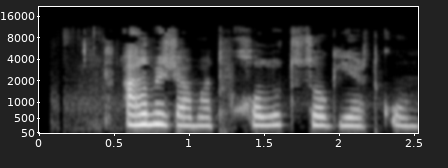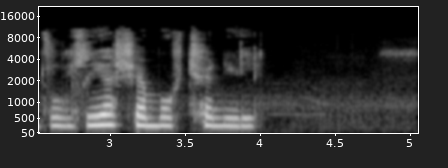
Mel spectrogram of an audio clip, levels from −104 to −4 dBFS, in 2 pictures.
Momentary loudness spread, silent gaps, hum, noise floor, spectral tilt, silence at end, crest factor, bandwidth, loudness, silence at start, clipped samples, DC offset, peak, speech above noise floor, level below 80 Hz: 15 LU; none; none; -67 dBFS; -3 dB/octave; 1.1 s; 22 dB; 11 kHz; -25 LUFS; 0.45 s; under 0.1%; under 0.1%; -4 dBFS; 43 dB; -84 dBFS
